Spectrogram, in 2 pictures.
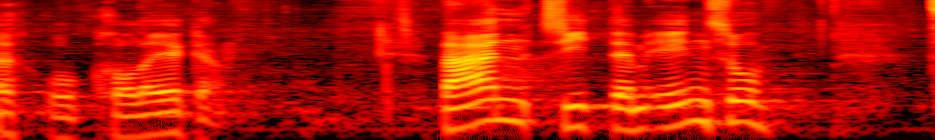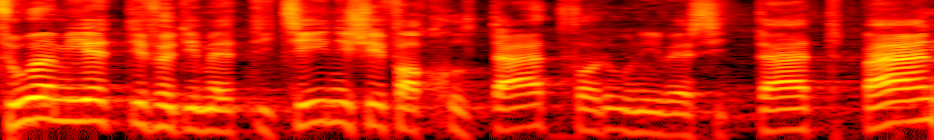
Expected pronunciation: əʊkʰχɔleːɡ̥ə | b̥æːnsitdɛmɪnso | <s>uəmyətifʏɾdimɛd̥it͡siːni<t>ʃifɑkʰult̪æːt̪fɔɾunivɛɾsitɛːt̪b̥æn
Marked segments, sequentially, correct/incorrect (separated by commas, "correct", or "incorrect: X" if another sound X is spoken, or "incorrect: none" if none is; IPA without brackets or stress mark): incorrect: t͡s, incorrect: none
